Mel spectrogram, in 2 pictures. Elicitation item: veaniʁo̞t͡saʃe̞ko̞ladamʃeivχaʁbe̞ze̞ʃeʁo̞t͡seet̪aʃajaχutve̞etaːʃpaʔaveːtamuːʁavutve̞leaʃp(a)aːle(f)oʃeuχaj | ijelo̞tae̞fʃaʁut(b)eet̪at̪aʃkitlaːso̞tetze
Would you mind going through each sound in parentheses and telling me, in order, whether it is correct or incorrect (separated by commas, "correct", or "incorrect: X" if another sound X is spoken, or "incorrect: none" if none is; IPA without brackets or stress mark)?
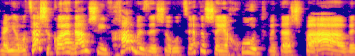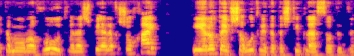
incorrect: i, correct, incorrect: v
